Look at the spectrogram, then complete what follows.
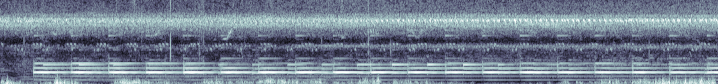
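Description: A railroad crossing warning bell starts ringing about a third of a second in, as the crossing signals activate for an approaching train. It sounds as a steady ding repeated in quick, even strokes. Beneath it runs a gusty low rumble.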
